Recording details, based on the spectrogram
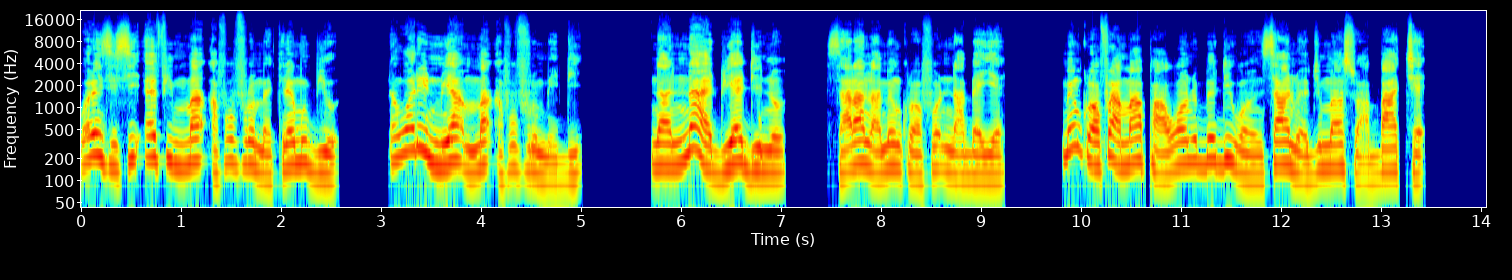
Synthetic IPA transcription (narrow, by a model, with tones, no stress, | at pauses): wɔ˦ɾɪ˦n̩˨s̬i˨si˦ʔæ˦fi˨m̩˨mã˦ʔa˨fʊ˦fʊ˨ɾʊ̃˨mɛ˨tʰɛ̃˦mũ˦bi˨o˨ | nã˨wɔ˦ɾɪ˦n̩˨nũ˨˦a˦m̩˨mã˦ʔa˨fʊ˦fʊ˨ɾʊ̃˨mḛ˨di˦ | nã˨n̩˦nã˦æ˨dɥæ˦di˨nʊ̃˦ | saː˨ɾa˦nã˨mɪ̃˦ŋ̩˦kʰʊ˨ɾɔ˨fʊ˦n̩˦nã˨bɛ˨jɛ˦ | mɪ̃˦ŋ̩˦kʰʊ˨ɾɔ˨fʊ˦a˨mã˦pʰaː˨wɔ̃˦nːʊ̃˦be˦di˦wɔ̃˨n̩˨sa˦nʊ̃˨æ˨d͡ʑu˦mã˦sʊ˨a̰˨ba˦t͡ɕʰɛ˦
